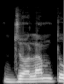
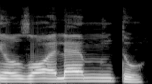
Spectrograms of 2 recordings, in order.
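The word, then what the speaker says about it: ظلمت: আমরা অনেকে ইন্নী জলামতু পড়ে থাকি। এখানে জিম হরফের উচ্চারণ হবে না, জ হরফকে উচ্চারণ করতে হবে। ইন্নী যালামতু। আল্লাহুম্মা ইন্নী যালামতু নাফসি যুলমান নাফসি যুলমান।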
